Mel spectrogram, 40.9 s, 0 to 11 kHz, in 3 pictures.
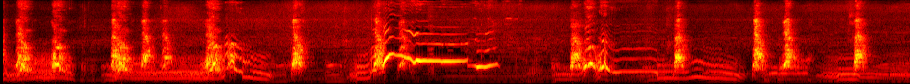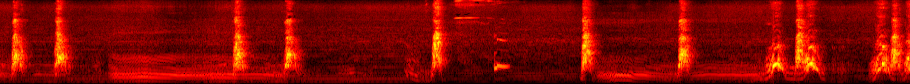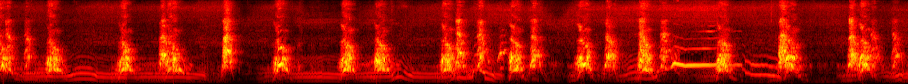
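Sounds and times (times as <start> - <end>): dog whining: 0.1 - 14.0, 15.3 - 18.2, 20.3 - 21.4, 22.6 - 25.8, 31.4 - 35.2, 36.6 - 39.4
dog barking: 0.2 - 3.7, 4.4 - 4.7, 5.6 - 6.2, 8.6 - 9.2, 10.1 - 10.4, 11.3 - 12.0, 12.8 - 13.1, 13.8 - 14.8, 17.1 - 18.2, 20.1 - 20.4, 22.4 - 22.7, 23.8 - 24.1, 25.2 - 26.1, 26.7 - 28.4, 29.1 - 31.8, 32.4 - 33.2, 33.9 - 37.4, 38.0 - 38.4, 39.0 - 39.4, 40.0 - 40.9.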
